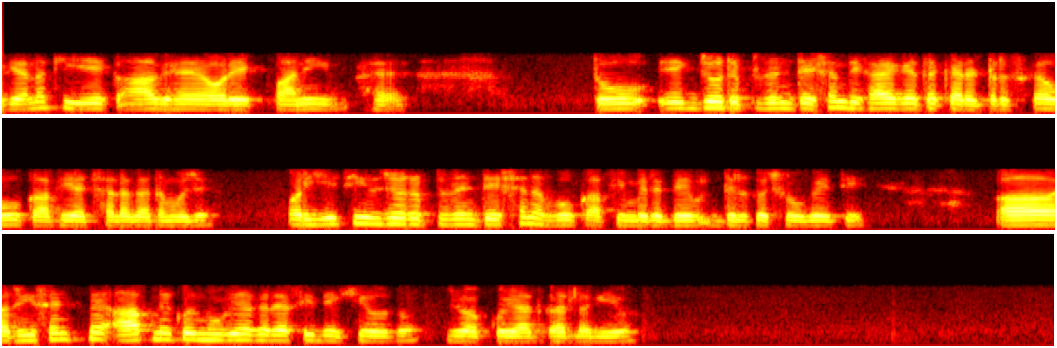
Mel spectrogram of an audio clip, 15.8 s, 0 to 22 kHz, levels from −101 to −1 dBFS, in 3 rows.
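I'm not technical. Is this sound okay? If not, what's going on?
No. In four pauses the background is swapped for a smooth, even hiss that switches on and off: 2.70 to 2.96 s, 6.50 to 6.70 s, 13.96 to 14.98 s, and 15.00 s to the end. This is AMR comfort noise. The phone decided nobody was talking, stopped sending the real sound, and the receiving end filled the gap with artificial noise matched only roughly to the room, so the real background briefly disappears.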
